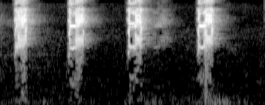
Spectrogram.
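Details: Lovebird calls used as a prompt to set other lovebirds singing: loud harsh screeches spaced under a second apart, each a brief raspy burst.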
